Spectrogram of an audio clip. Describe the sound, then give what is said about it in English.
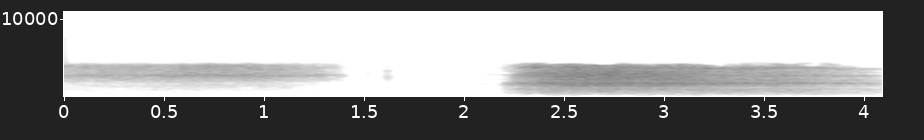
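A deep breath during a guided relaxation, drawn in as a soft, airy hiss, then a short pause and a longer, fuller exhale that is slightly louder. No talking. “And then one more time, deep breath and out.”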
